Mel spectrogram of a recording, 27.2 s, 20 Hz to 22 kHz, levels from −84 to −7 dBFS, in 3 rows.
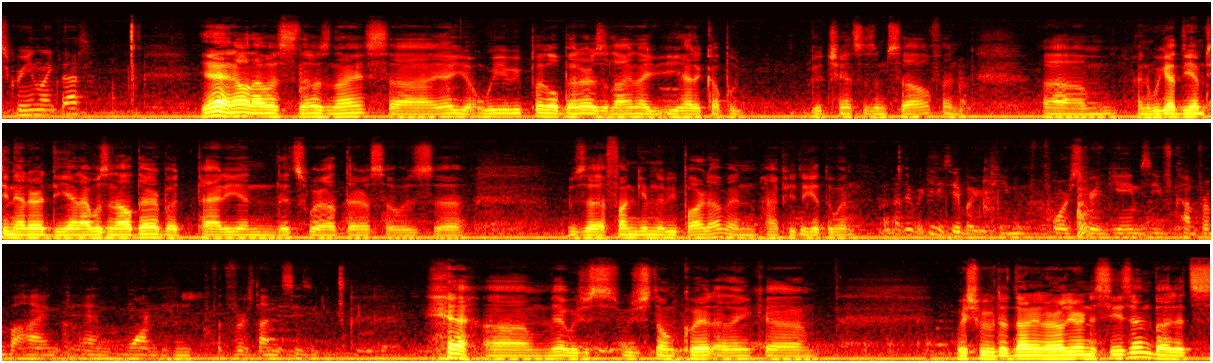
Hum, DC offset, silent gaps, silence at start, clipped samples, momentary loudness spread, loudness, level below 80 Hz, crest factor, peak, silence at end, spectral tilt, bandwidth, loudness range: none; under 0.1%; none; 0 s; under 0.1%; 17 LU; -25 LUFS; -46 dBFS; 22 dB; -2 dBFS; 0 s; -6 dB/octave; 13.5 kHz; 11 LU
